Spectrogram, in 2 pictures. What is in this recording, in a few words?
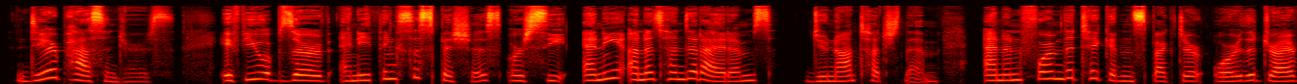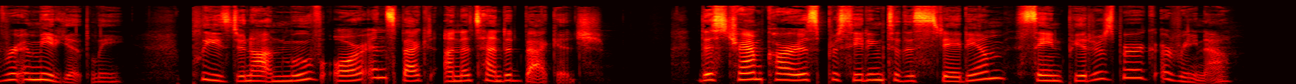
woman american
